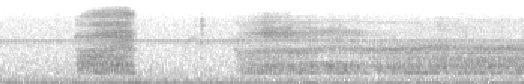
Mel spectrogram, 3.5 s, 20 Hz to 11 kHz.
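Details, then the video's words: Nesting female Western barn owl, Riet Vell, Tarragona, Spain, 2023 season, calling the male: a single breathy half-second screech, then a longer softer hissing rustle that fades on. "Atusando el nido y llamando al macho · Stuffing the nest and calling the male"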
